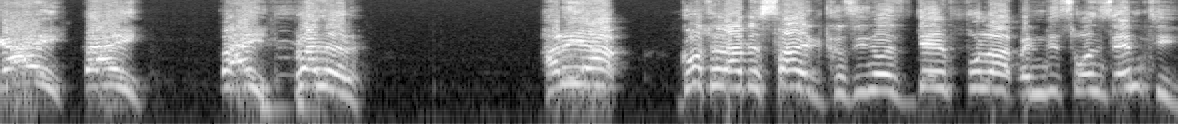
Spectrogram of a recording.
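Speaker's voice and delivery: high, loud, hollering shout. Retelling how a new guy at work shouted at another worker, imitating a man shouting. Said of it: "what are you shouting for?".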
